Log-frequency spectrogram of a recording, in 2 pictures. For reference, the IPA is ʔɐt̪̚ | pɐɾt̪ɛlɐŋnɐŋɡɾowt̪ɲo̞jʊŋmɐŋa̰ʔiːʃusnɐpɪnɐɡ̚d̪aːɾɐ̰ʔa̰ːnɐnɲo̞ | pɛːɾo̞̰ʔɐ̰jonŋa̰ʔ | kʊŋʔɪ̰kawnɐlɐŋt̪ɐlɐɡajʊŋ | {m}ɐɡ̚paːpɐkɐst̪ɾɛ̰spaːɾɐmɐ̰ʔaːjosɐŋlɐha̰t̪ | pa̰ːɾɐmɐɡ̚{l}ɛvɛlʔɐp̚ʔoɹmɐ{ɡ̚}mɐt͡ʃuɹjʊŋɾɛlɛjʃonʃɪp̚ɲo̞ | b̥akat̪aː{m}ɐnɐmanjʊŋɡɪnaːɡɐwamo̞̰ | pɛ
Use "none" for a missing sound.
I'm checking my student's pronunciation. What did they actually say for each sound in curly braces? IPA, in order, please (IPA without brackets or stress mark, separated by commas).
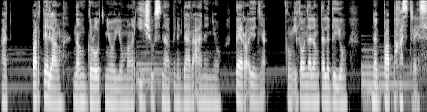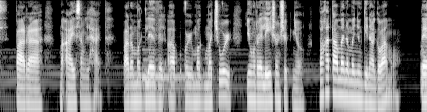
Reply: n, l, ɡ̚, m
